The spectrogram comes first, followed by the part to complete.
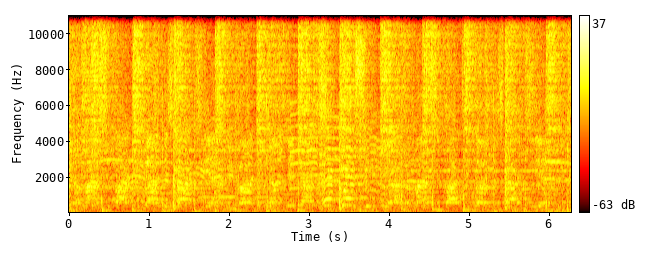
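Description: Live band playing an Afrobeats song: electric bass guitar and drum kit over a steady beat.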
